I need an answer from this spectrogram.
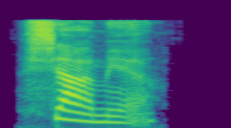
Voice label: "下面", Chinese

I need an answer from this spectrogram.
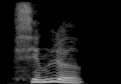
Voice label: "行人", Chinese

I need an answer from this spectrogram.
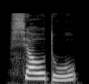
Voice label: "消毒", Chinese

